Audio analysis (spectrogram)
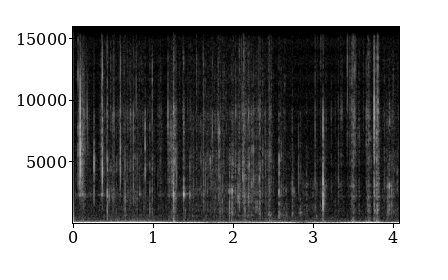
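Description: A solid, pale yellow rectangular bar of old, dry soap is held in the hand and carved with a utility knife blade, cutting off crunchy flakes. Dense, crackling crunches and bright scraping clicks run steadily throughout, swelling and easing slightly as each pass of the blade shaves the bar.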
